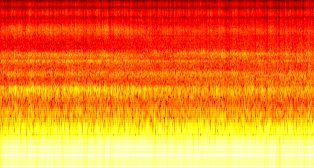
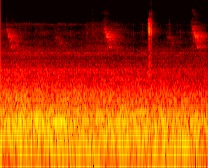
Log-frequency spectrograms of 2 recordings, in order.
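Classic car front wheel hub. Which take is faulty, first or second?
second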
